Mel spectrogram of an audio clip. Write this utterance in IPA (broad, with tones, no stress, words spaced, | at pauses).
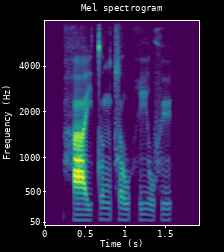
haː˨j t̪ʊ˨ŋt͡so˨w hiː˨˩wfyː˨˥k̚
